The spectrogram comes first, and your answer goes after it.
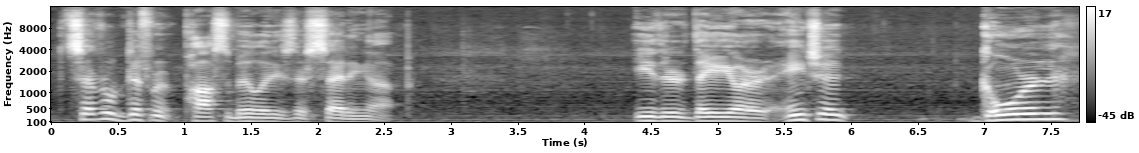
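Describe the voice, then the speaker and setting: A man giving a casual spoken review, rambling and halting with many fillers and restarts, blunt and critical. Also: medium pitch, a little mellow. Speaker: show reviewer.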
